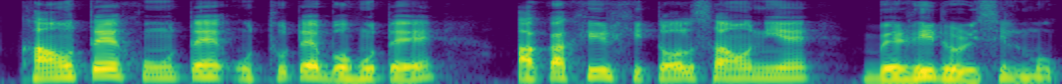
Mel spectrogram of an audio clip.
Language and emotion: Assamese, neutral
